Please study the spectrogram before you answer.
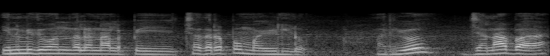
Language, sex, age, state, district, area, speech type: Telugu, male, 30-45, Andhra Pradesh, West Godavari, rural, spontaneous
